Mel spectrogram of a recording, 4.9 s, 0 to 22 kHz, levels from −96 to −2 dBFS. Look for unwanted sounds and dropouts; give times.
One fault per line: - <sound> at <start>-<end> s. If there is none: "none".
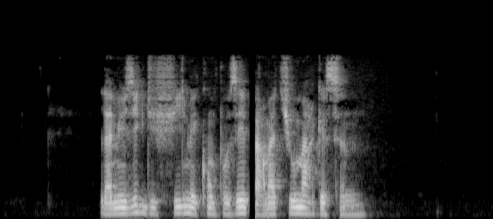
- dropout at 2.5-2.6 s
